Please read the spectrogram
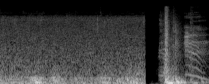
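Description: Steady heavy rain with low rumbling thunder. It cuts off abruptly about a second and a half in, and a few sharp thumps follow.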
